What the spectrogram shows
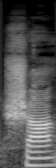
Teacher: to produce this sound, you retract your tongue a little bit and you raise it. The tongue tip should be slightly behind your teeth ridge, which is the little ridge you can feel with your tongue tip if you slide it backward from your teeth.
